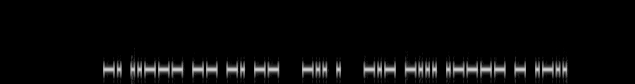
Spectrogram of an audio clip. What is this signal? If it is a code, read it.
Morse code, heard as a keyed tone, about 36 wpm, 700 Hz. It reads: N2MNM DE KB1TL
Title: USA Callsign DE Callsign - 5 Characters - 35wpm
